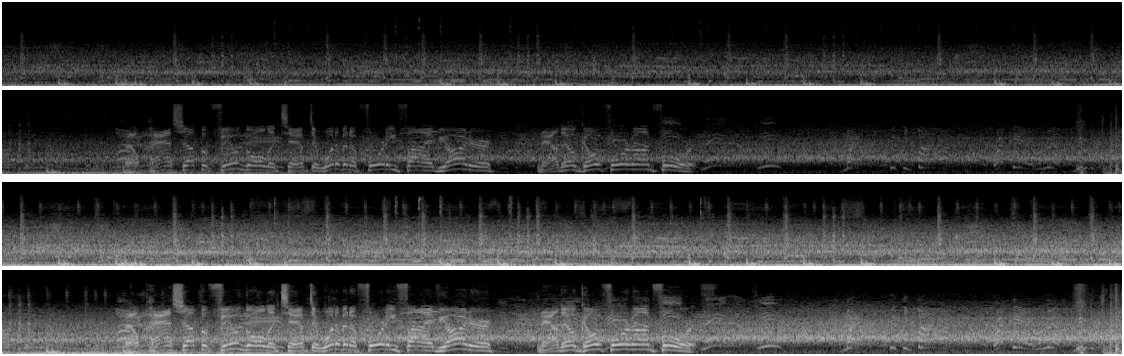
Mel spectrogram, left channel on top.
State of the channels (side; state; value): left; quieter; 16.2 dB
